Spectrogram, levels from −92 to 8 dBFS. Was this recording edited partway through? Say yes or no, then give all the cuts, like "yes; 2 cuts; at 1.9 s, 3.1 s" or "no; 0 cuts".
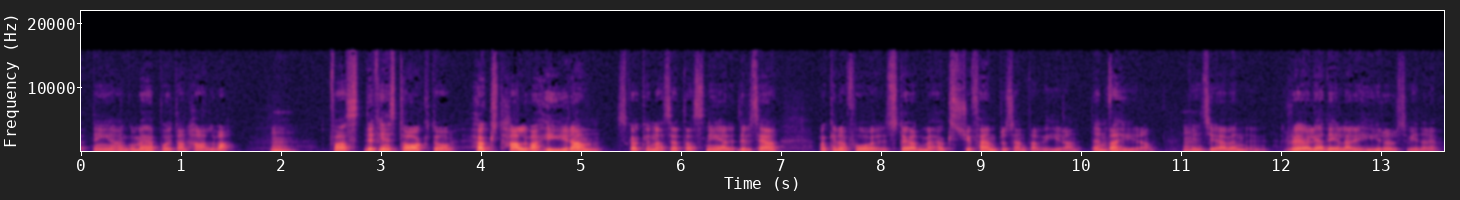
yes; 4 cuts; at 2.8 s, 7.5 s, 10.3 s, 11.9 s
